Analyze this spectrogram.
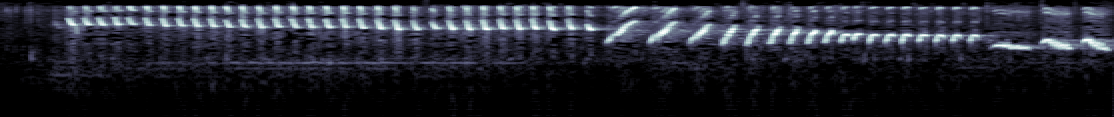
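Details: A White-rumped shama gives a rough "kretekan" rattle: a fast, high trill of about ten notes a second, each series sliding lower in pitch, ending in a few slower, lower notes.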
